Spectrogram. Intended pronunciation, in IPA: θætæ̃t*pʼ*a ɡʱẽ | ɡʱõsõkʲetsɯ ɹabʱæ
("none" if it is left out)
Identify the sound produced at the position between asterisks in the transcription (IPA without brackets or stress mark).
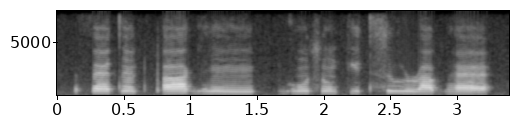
pʼ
